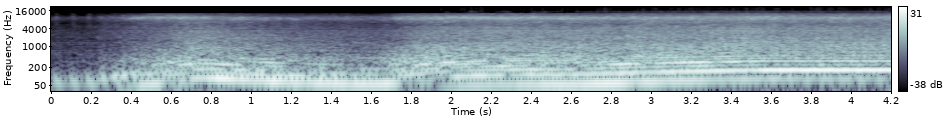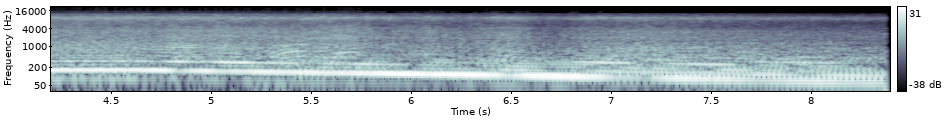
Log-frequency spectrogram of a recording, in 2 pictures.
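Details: Honda Vario 125 LED fuel-injected scooter after adjusting throttle position sensor (TPS voltage set around 4.1): engine climbs cleanly to high revs at full throttle, even rising tone without stumbling, then settles back. Normal wide-open throttle rev.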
